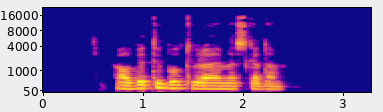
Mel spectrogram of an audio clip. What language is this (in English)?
Kyrgyz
